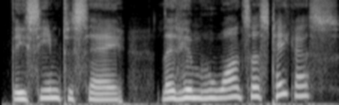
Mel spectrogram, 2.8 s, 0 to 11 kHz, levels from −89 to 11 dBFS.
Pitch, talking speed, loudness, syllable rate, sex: 240 Hz, 235 wpm, -16 LUFS, 5.1 syllables/s, female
